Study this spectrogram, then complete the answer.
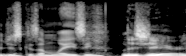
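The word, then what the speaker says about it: Legere: Leger. How do you say it, Stacey? You say it right. I thought it was Leger, but Leger. It's very French if you say it that way.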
